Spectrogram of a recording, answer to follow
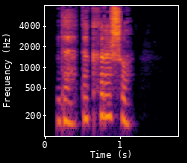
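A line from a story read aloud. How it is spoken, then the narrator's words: Quiet, barely moving lips. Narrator (Russian): тихо отвечает она, едва шевеля губами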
